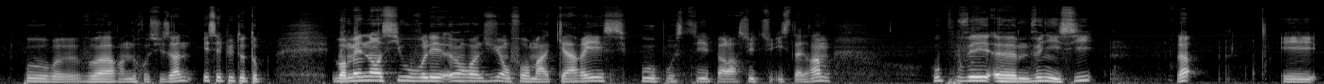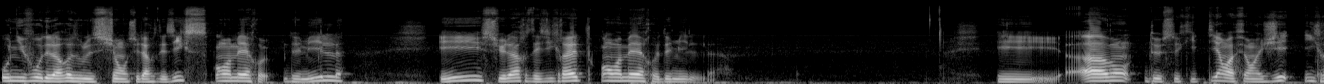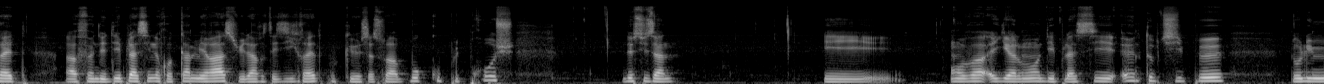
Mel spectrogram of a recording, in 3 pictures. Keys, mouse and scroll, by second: 1.7-2.7 scroll up 1, 11.7 click, 14.7-16.3 drag, 16.3 KP_0, 18.5-19.9 drag, 19.9 KP_0, 20.5 KP_0, 22.8-24.0 scroll down 4, 26.0 g, 32.8-33.9 scroll down 11, 33.9-34.6 middle drag, 34.6-36.0 scroll down 13, 36.0-38.3 right drag, 39.4-39.7 middle drag.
